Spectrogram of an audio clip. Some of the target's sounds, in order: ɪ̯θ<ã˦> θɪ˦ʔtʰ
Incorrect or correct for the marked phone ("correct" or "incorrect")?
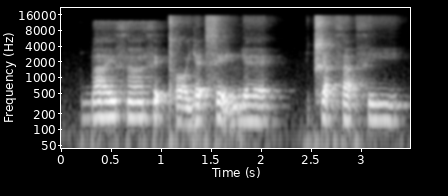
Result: correct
